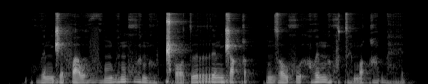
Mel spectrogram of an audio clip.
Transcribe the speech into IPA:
kʷʰ ɛ̤˧ ɪ̯ n d͡ʒ ɛ˧ f a˧ lˠ ṳ˦ v ɔ̤˧ m b ɛ̤˦ m xʷ a̤˦˨ m ɦ ṳ˨ ǁʰ ɔ˨ t ɯ˦ r ɨ˦ n d͡ʒ ɨ˦ q | n z ɔ˨˦ xʷ ɯ˨ h ɔ̤˦ ɪ̯ m a̤˧ xʷ t ɛ̤˨ m u˨ q a̤˦ bʱ ɛ̤˨

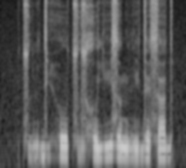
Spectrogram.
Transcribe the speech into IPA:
t͡s ṳ r d i̤ h o t͡s o̤ z x o j i z ɤ n r i d ɛ s a d

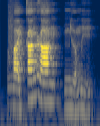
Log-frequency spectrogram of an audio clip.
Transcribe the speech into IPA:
v a˨˩ j k a˧˥ ŋ ɣ a˧ ŋ | ɲ ɨ˨˩˨ ə̯ m i˨˩˨

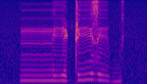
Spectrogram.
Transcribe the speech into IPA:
nː i ʈ i z i b

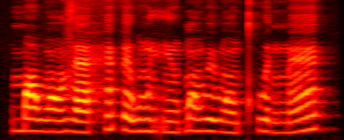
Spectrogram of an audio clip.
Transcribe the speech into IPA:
m ɑ β ɔ̃ z æ h ɛ̃ θ ɛ w ũ rʲ ũ ɓ ɔ̃ β ø β ɔ̃ kʷʰ ɛ ŋ͡m ɛ̃

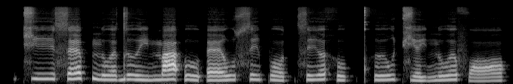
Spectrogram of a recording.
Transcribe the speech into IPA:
t͡ɕ iː˧ s ɛː˧˥ p̚ n u˩ ə̯ d ɯː˧˩ j m a˧˥ ʔ u˧˩ ʔ ɛː˩˧ w s i˧ p oː˧˩ t̚ s i˧˥ ə̯ h u˧˩ k̚ pʰ ɯː˧˥ w t͡ɕ e˧˩ j n u˧˥ ə̯ f ɔː˩˧

